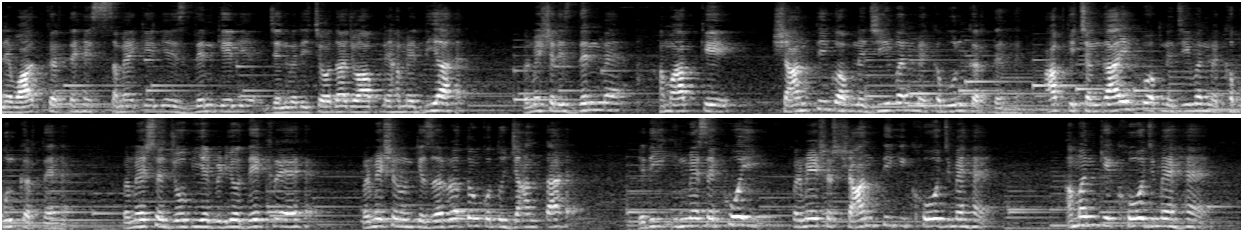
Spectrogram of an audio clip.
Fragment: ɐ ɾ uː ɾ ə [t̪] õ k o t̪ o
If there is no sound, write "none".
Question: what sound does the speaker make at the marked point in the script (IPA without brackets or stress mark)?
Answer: t̪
